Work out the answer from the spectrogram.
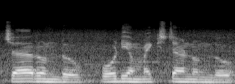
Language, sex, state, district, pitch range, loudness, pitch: Tulu, male, Karnataka, Dakshina Kannada, 115-130 Hz, -12 LUFS, 125 Hz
